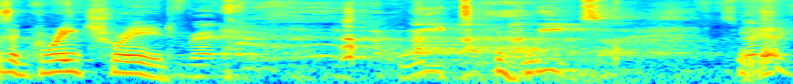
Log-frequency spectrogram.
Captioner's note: laughs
